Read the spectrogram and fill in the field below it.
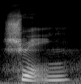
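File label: "xun", Mandarin Chinese, tone 3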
